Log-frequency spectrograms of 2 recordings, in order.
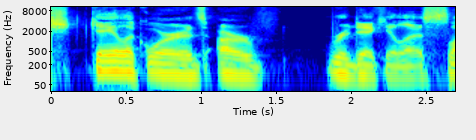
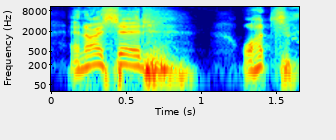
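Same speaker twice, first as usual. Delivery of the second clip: loud storytelling in a mock Irish accent; put-on Irish accent; 5 semitones higher, 6 dB louder than usual. Storyteller baffled by the Irishman's reply, in an attempted Irish accent. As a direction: keep the amateur Irish lilt going. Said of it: "You better do it in an accent".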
